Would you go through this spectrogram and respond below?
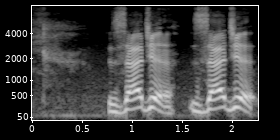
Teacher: زا کو جیم کے ساتھ جب ملائیں گے تو جیم کو ظاہر کریں گے جھٹکے کے ساتھ۔ میں آپ کو بتاتا ہوں یہ جو رنگ آتا ہے یہ قلقلہ کہلاتا ہے، اسے رنگ کے لفظ قلقلہ کے ہیں، ٹھیک ہے۔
